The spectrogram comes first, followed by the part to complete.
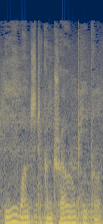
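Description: An actor playing a solemn, earnest elf envoy in a video game, with formal, measured phrasing. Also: male voice, lowish voice, fairly even intonation, close to an everyday voice.

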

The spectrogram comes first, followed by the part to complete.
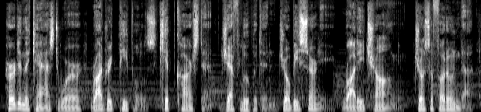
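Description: Male radio announcer, American accent, dark low voice, scripted credit read. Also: animated, moderate pace, hardly any pauses, soft background music.

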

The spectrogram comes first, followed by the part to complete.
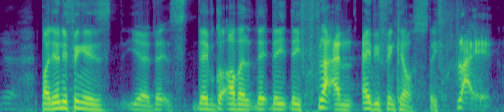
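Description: A man whose first language is Arabic, chatting in casual studio banter, animated, laughing often and repeating his points. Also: mid-range voice, fast. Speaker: podcast panelist. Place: studio with dark curtains. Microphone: studio mic on desk stand.

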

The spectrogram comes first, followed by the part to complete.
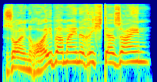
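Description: A small, timid hare with a thin, high, strained voice, as a male reader puts him on. He pleads and protests, his voice climbing high and wide. The recording is close and dry, as if read into a bedtime storybook mic. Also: big pitch swings, normal speed, fairly bright tone, no room sound, exaggerated voice. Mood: indignant.

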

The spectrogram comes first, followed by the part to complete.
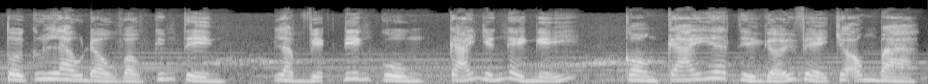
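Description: A woman voices a lonely middle-aged woman in a cartoon, speaking with regret and longing. Clear music runs underneath her words. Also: mid-range voice, lively intonation, normal speed, lightly acted. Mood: regretful. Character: lonely, regretful older woman living alone. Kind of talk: Vietnamese cartoon voice acting.

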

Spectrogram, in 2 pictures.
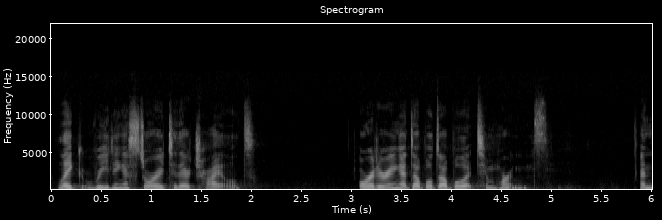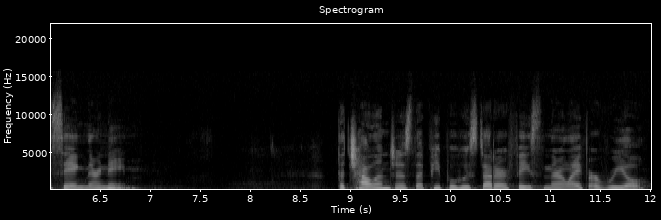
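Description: A young woman speaks from a large auditorium stage, her fairly high voice carrying a long hall reverb. She talks in an earnest, measured way, like a prepared presentation. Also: vocal fry. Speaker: speech therapist presenter.

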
